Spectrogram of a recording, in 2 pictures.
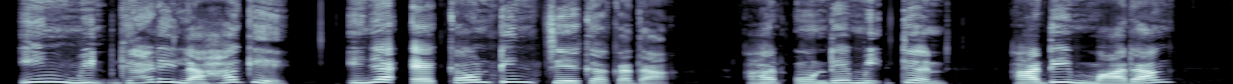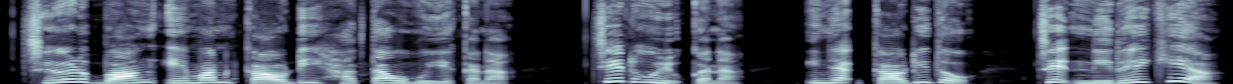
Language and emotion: Santali, fearful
